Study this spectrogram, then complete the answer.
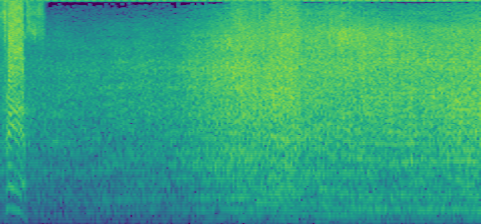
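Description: Race car engines roar around a track, growing louder.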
